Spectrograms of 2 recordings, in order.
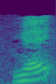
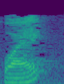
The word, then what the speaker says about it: nhuế: Cái chữ này cũng có, các vị cũng có thể đọc là chữ khỏe ha, à, cũng là chữ nhuế, chữ khỏe, à, nhưng mà chúng ta quen nhuế rồi ha.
